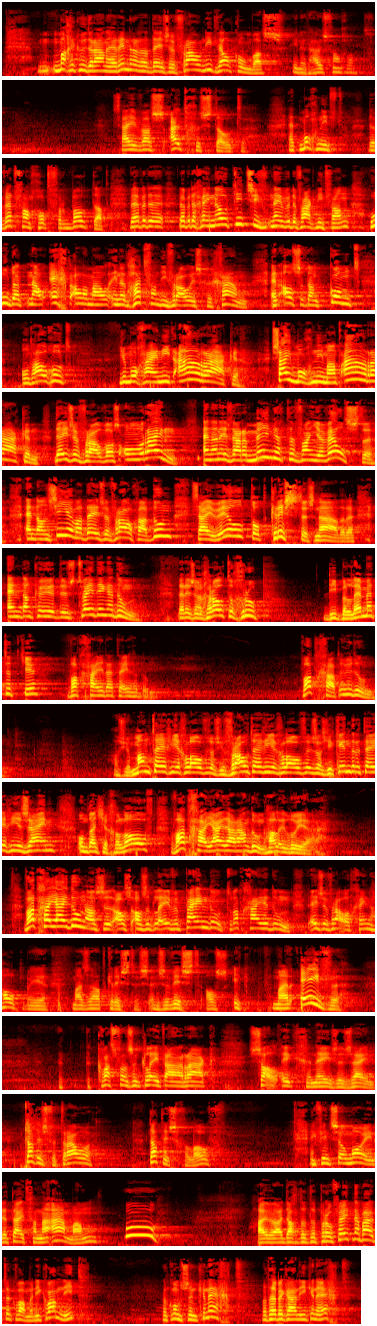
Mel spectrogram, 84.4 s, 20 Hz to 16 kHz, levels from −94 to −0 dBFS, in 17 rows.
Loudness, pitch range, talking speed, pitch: -27 LUFS, 170-250 Hz, 165 wpm, 210 Hz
